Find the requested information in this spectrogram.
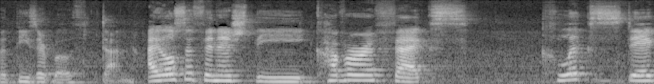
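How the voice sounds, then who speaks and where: Her voice fairly high, a woman speaks with lively intonation. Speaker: beauty vlogger. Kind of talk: casual product review monologue. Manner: fast.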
